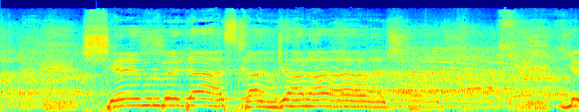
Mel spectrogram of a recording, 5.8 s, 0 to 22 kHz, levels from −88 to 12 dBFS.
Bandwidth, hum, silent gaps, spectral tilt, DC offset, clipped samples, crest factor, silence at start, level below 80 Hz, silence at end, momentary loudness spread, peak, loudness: 17 kHz; none; none; -3.5 dB/octave; under 0.1%; under 0.1%; 10 dB; 0 s; -34 dBFS; 0 s; 4 LU; 0 dBFS; -10 LUFS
